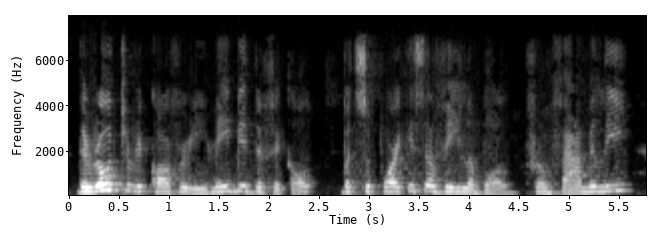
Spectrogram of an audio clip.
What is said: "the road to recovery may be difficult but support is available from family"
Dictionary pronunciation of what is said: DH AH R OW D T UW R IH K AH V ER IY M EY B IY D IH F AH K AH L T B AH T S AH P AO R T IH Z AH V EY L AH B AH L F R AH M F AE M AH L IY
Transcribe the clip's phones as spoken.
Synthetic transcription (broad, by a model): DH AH R OW D T UW R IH K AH V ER IY M EY B IY D IH F AH K AH L T B AH T S AH P AO R T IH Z AH V EY L AH B AH L F R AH M F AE M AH L IY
